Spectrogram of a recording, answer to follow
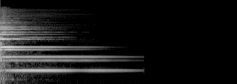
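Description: Notification-bell 'ding' sound effect from a subscribe-button animation: one bell-like strike that rings and fades away within about a second and a half.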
